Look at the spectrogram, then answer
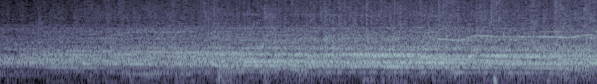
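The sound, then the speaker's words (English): A dense, steady wash of crowd applause with cheering mixed in, played as a welcome sound effect, holding at an even, fairly loud level throughout, with no clear individual claps standing out and no one talking. “Yeah, I couldn't find hand clap.”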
